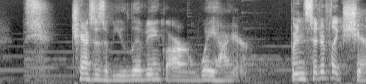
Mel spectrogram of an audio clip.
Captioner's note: scoffs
